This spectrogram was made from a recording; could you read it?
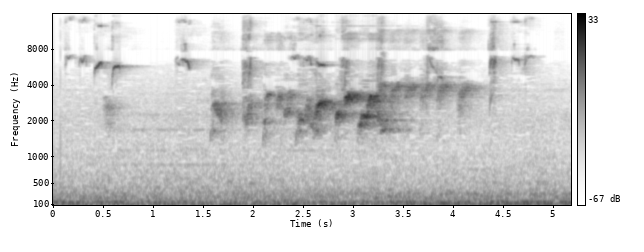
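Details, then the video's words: Mrs. Gould's sunbird gives high, thin twittering notes, quick chips and a brief warbled jumble midway, over a low rumbling background. "Mrs. Gould's Sunbird"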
